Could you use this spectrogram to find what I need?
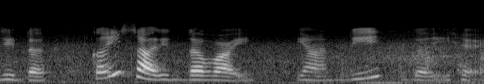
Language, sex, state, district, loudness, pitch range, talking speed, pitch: Hindi, female, Madhya Pradesh, Dhar, -21 LUFS, 195-280 Hz, 100 wpm, 210 Hz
